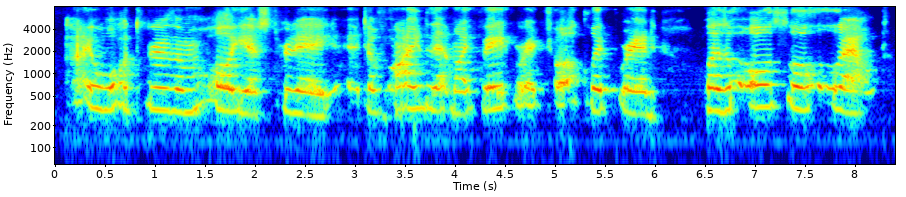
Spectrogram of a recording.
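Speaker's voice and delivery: very loud, rough, hoarse throaty voice. Tig, asked by friends to say something random so they can hear his voice: hoarse voice. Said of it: "do you hear how his voice sounds?".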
